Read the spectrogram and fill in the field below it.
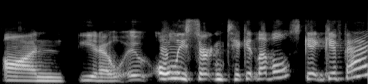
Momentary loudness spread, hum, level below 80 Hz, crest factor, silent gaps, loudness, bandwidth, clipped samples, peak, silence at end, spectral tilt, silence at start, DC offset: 8 LU; none; -80 dBFS; 16 dB; none; -17 LUFS; 9 kHz; under 0.1%; 0 dBFS; 0 s; -4.5 dB/octave; 0.05 s; under 0.1%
